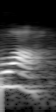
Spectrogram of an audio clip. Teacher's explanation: लेकिन ये जो वा होता है ये अंतस्थ व्यंजन होता है जो या, र, ला, वा के साथ आता है, इसलिए इसको दंत ओष्ठ के अंतर्गत रखा गया है, क्योंकि इसका उच्चारण स्थान जो होता है वो ऊपर के जो दांत होते हैं हमारे, ऊपर वाले दांत और नीचे के ओठ के सहारे से इसको बोला जा सकता है ना, उसी की मदद से इसे बोला जाता है, जैसे वा। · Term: दंतोष्ठ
